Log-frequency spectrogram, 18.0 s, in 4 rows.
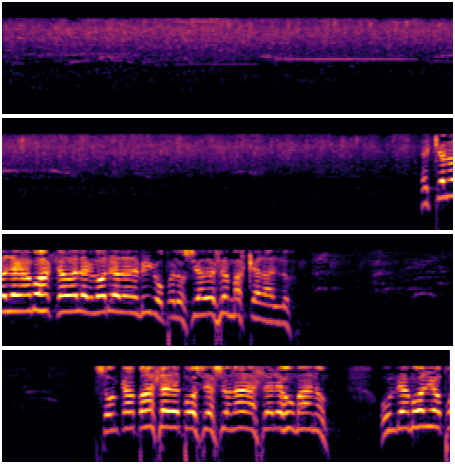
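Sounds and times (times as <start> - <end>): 
audience applause: 0.0 - 8.8
speech: 8.7 - 12.0, 14.5 - 18.0.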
